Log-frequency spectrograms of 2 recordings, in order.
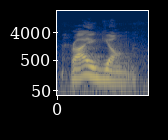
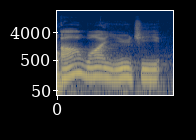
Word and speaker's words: Ryugyong: Rugyong? Is that how you would pronounce it? – Ryugyong. Yeah, hotel. – Ryugyong.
